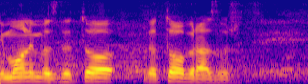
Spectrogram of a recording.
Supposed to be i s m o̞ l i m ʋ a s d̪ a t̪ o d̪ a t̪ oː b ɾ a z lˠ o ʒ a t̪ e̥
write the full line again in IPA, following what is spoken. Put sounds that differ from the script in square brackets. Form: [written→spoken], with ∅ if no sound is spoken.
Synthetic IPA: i [s→∅] m o̞ l i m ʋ a s d̪ a t̪ o d̪ a t̪ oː b ɾ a z lˠ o ʒ [a→i] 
